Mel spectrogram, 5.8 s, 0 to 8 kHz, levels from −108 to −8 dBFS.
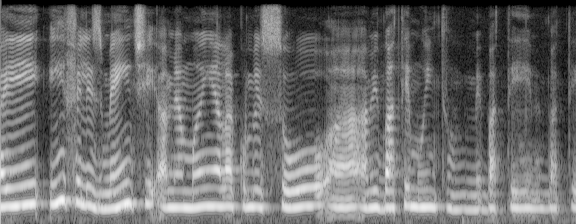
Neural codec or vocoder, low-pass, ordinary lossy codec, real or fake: none; 7.2 kHz; none; real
